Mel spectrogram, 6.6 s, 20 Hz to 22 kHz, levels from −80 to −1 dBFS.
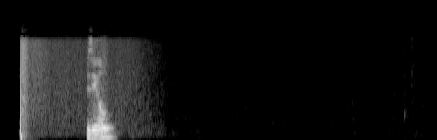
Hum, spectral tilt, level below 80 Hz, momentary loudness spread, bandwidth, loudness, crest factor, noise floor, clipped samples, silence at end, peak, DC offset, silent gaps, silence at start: none; -5.5 dB/octave; -58 dBFS; 28 LU; 7.6 kHz; -16 LUFS; 22 dB; -74 dBFS; under 0.1%; 4.85 s; 0 dBFS; under 0.1%; none; 0.3 s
